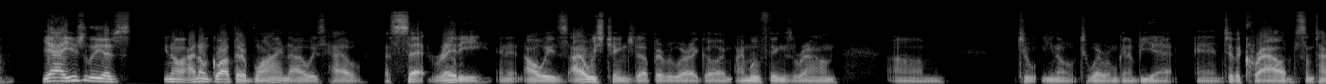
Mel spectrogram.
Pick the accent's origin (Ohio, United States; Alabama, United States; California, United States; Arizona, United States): Arizona, United States; Chinle; growing up in Chinle on the res, man, you know, we go to Gallup on the weekends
